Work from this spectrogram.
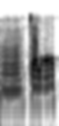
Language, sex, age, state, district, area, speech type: Odia, male, 18-30, Odisha, Kalahandi, rural, conversation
